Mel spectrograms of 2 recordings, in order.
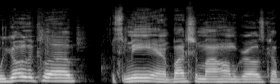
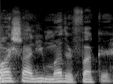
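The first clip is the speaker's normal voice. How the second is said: ordinary delivery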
